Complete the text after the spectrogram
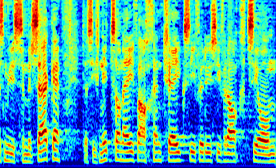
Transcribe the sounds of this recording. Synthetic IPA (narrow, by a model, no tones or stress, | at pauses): ɑsmyəsəməɾsæɡ̥ə | d̥ɑsɪʃnɪtsoənɛɪfɑχəɛntʃɛɪt̚ksiːfʏɾysifɾɑkt͡sjoːn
